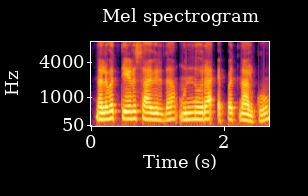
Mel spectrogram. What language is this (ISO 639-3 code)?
kan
